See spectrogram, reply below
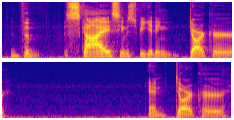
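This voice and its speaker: A man improvising narration as game master of a tabletop game, halting and pausing to think. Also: medium pitch, fairly even intonation, bright, forceful tone, smooth.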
